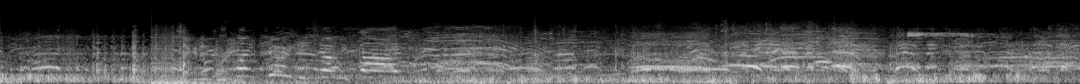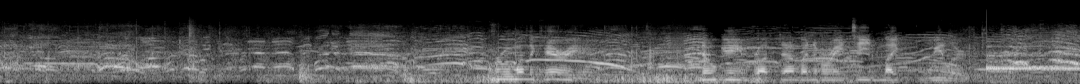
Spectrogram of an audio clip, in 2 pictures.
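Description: A crowd of men and women talks and shouts outdoors.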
